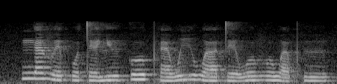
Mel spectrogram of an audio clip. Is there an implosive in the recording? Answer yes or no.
no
